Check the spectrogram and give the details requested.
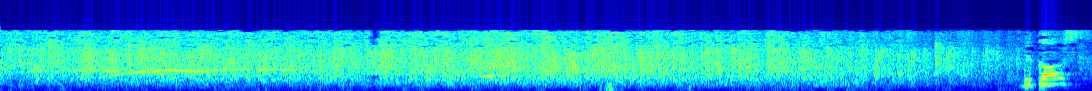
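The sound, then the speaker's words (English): A crowd applauds the speaker steadily for about ten seconds, a dense, even wash of many hands clapping at once, with a few faint voices mixed in and a brief louder burst near the end. “Because, yes, it's a good place for you to clap your hands for me.”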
